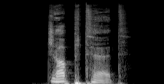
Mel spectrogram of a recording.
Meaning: inflection of jobben: 1. second-person plural preterite 2. second-person plural subjunctive II
- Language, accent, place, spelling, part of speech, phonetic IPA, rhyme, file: German, Germany, Berlin, jobbtet, verb, [ˈd͡ʒɔptət], -ɔptət, De-jobbtet.ogg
